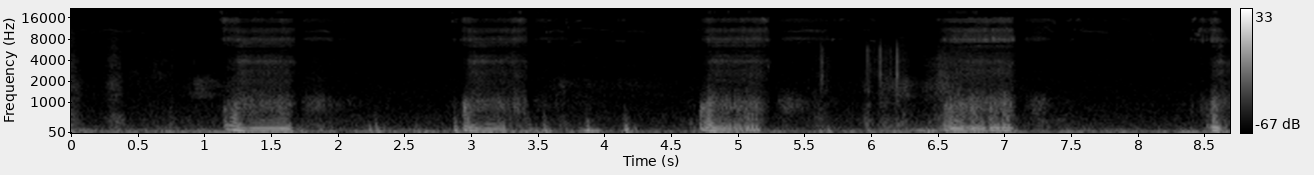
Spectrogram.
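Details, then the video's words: Sleeping Shih Tzu puppy snoring; low rumbling, rattly breaths about every two seconds, four main snores with softer breathing between. "Snoring 😴 time"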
